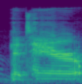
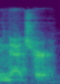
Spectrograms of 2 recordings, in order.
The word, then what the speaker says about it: NTR: You could say Nater or you could say Nature. Those are two ways I've heard it, and I'm okay with either one.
